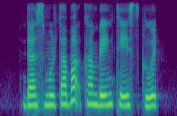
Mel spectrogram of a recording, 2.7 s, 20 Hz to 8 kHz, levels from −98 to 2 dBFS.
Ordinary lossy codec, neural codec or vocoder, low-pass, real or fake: none; codec, 44.1 kHz, 7.8 kbps, DAC; 7.2 kHz; fake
